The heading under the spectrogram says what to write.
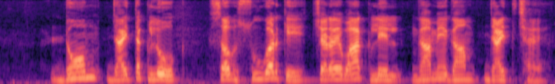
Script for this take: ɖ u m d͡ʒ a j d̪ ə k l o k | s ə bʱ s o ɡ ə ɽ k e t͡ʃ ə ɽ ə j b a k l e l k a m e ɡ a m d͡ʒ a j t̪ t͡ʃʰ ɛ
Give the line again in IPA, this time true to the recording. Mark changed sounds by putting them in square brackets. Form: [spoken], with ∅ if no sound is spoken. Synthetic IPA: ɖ [o] m d͡ʒ a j [t̪] ə k l o k | s ə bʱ s [u] ɡ ə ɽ k e t͡ʃ ə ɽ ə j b a k l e l [ɡ] a m e ɡ a m d͡ʒ a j t̪ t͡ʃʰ ɛ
